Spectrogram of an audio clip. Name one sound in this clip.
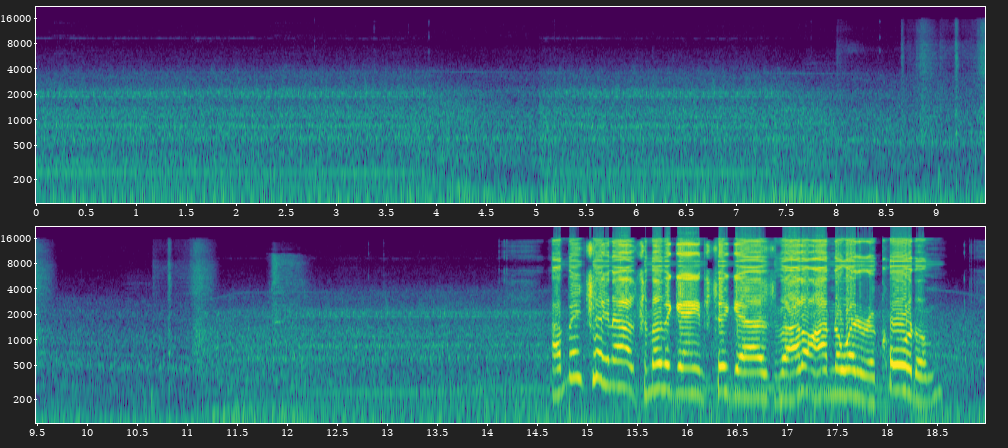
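A truck engine drones low and steady.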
